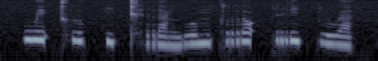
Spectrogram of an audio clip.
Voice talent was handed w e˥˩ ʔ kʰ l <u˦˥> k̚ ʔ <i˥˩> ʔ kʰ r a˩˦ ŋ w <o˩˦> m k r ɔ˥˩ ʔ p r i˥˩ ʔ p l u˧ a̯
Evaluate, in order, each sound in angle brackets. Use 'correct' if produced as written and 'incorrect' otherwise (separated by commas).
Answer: correct, incorrect, incorrect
